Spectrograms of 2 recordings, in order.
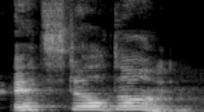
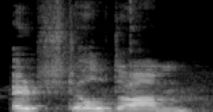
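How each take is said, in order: First: Said in the usual way. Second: Talking around a bite of bagel; words muffled by chewing; mouth full. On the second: Real, not acted. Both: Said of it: "Sorry, I'm eating".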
